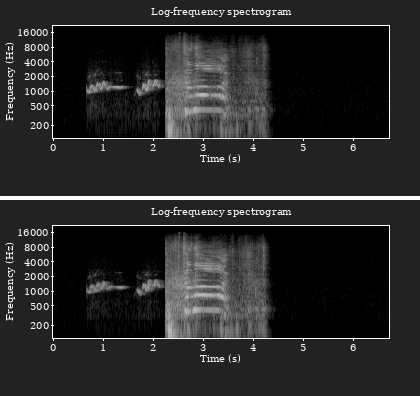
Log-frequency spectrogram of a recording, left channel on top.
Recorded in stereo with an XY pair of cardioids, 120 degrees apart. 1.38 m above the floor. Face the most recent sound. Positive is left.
turn(degrees=-50)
